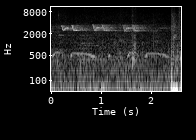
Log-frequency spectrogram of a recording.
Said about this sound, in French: Je suis au milieu de la nature. On entend un coq au loin, des tourterelles.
